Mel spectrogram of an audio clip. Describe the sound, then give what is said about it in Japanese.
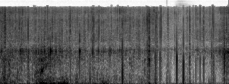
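Carbonated soda fizzes steadily, a soft, dense hiss of tiny popping bubbles with sharper crackles scattered through it. No voices, just the continuous effervescent crackle. “シュワシュワとした炭酸の音に包まれる感じ、気持ちいいですよね。”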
